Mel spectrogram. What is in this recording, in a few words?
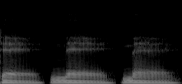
"teneme", concat syllables; Affixing experiment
